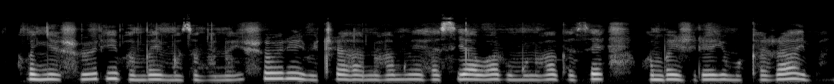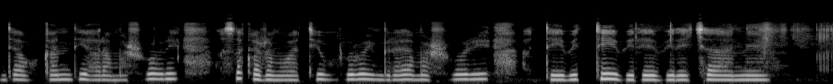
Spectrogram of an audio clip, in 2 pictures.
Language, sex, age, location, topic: Kinyarwanda, female, 18-24, Nyagatare, education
